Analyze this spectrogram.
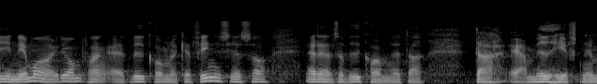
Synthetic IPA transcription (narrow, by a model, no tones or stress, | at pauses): inemɐːid̥e̝ɒ̽mfɑ̈ŋ̰æd̥ʋe̝ð̞ˠkʰɒ̽m̰ənəkʰæfe̝nəsjæsɒ̽ | æɐɾeæl̰sɒ̽ʋe̝ð̞ˠkʰɒ̽m̰ənəd̥ɑ̈d̥ɑ̈æɐmeð̞ˠɦefd̥ənə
